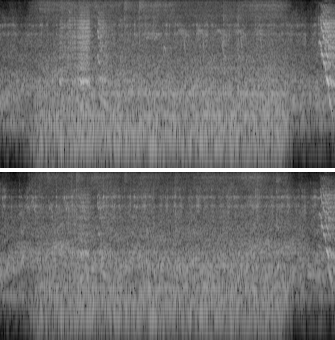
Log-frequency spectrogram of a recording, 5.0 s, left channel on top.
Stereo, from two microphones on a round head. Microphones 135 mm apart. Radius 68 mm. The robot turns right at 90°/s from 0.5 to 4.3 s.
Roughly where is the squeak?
Left.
